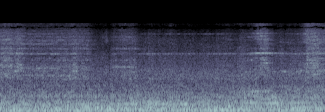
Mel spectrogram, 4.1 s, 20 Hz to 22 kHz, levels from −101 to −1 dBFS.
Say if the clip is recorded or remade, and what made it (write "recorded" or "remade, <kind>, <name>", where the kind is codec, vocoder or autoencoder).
recorded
